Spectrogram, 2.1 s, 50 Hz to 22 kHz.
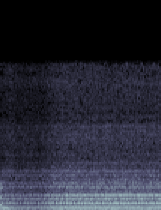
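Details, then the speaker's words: Smithy AutoMate CNC LT1440 lathe, 2 years old, about 800 spindle hours, before spindle replacement, about 83 dB, sped from 1800 toward 2500 rpm; loud steady whine with sharp high tones over rumble; old spindle bearings rough, worn. "Let's speed it up, see if I can get up to 25. Not much difference in sound, just a higher pitch whine."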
